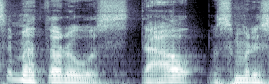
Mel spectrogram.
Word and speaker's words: Stauch: know that whole thing I pronounced it stouch that's incorrect how dare you Stout sounding Stout thank you so yeah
